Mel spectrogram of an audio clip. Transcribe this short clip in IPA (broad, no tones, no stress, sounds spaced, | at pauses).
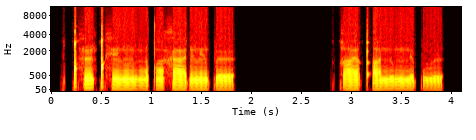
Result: ǃʰ œ̃ ǃʰ ɛ̃ l õ l ʊ ŋ ɪ tˤ õ x aː ɗ ə̃ l ɛ̃ ʊ̯ p œː | q aː ɪ̯ qʼ a n ʊː ŋ n œ p ʊ ə̯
